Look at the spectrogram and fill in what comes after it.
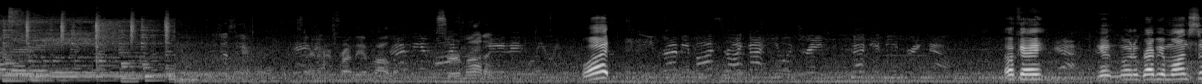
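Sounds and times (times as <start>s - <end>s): car engine idling: 1.7s - 12.0s
people chattering: 1.8s - 12.0s.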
